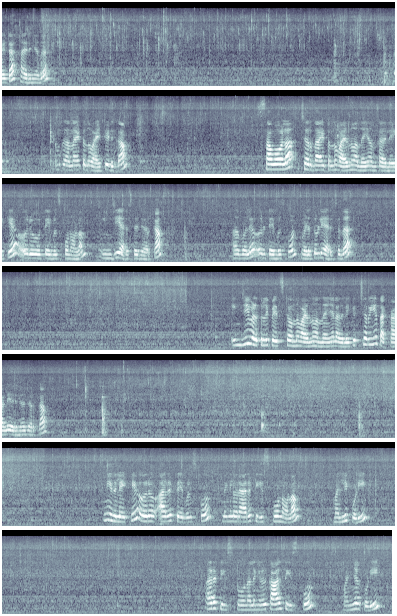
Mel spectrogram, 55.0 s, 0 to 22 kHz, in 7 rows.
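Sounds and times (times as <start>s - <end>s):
onions sizzling in oil: 0.0s - 54.9s.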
